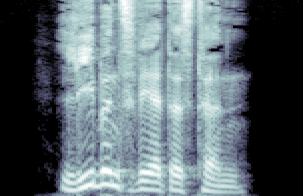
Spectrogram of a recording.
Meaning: 1. superlative degree of liebenswert 2. inflection of liebenswert: strong genitive masculine/neuter singular superlative degree
- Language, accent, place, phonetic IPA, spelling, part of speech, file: German, Germany, Berlin, [ˈliːbənsˌveːɐ̯təstn̩], liebenswertesten, adjective, De-liebenswertesten.ogg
